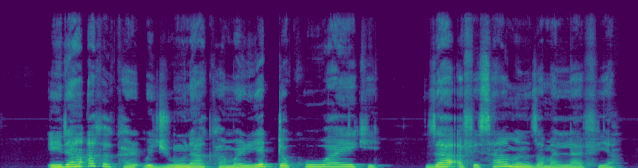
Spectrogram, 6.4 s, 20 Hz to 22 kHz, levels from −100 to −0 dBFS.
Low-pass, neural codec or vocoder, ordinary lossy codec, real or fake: 19.8 kHz; none; none; real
